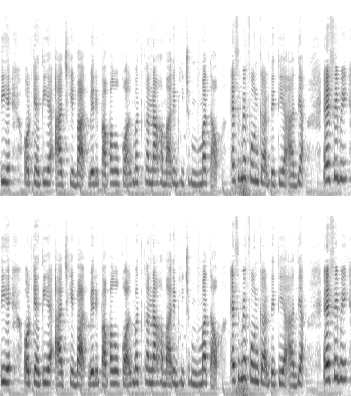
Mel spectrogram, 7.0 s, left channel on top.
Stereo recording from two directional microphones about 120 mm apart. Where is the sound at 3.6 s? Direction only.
30° right (ahead or behind).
